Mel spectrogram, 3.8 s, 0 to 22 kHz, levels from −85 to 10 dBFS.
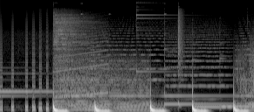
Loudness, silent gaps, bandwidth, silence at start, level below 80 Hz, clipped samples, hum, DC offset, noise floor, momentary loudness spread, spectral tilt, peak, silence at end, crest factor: -16 LUFS; none; 13.5 kHz; 0 s; -18 dBFS; under 0.1%; none; under 0.1%; -30 dBFS; 17 LU; -7.5 dB/octave; 0 dBFS; 0 s; 14 dB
